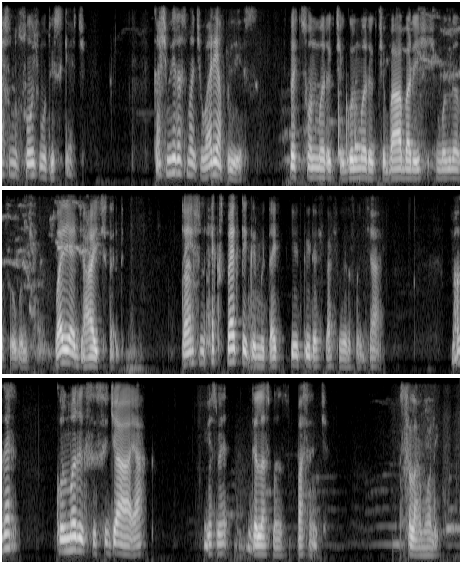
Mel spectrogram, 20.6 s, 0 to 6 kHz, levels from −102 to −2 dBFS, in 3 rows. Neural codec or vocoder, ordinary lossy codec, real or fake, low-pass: none; none; real; 5.4 kHz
